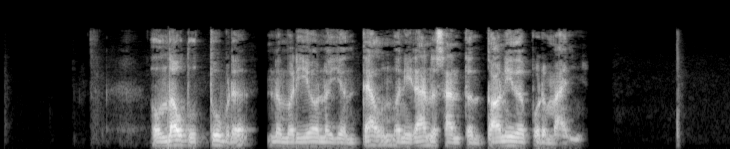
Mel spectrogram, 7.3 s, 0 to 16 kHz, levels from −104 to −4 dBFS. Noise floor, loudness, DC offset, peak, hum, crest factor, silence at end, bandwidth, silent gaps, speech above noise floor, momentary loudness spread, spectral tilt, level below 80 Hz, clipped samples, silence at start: under -90 dBFS; -20 LUFS; under 0.1%; -2 dBFS; none; 20 dB; 0.5 s; 7.8 kHz; 2.58-2.67 s, 5.88-6.11 s; over 70 dB; 10 LU; -3 dB/octave; -60 dBFS; under 0.1%; 1.5 s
